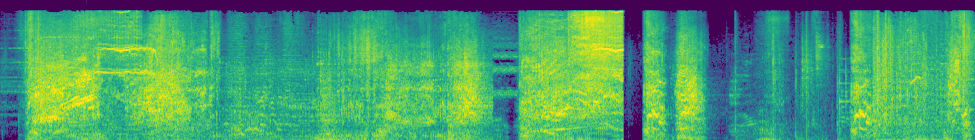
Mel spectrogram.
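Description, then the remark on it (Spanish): The Indoraptor, a film dinosaur hybrid creature, lets out a series of loud, rasping roars and piercing shrieks, edited into several bursts separated by brief silences, with booming low rumbles underneath and no talking. “habéis escuchado sus rugidos y los chillidos”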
